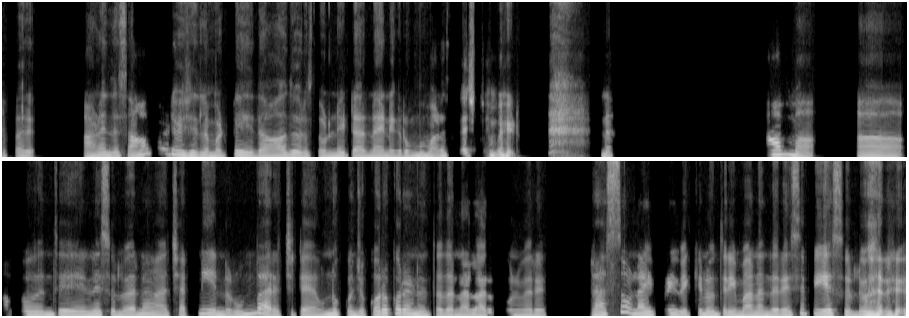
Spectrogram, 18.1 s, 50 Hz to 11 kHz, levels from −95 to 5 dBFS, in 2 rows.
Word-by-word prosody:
இருப்பாரு, 175 -3 -5 0.6
ஆனா 200 +4 +1
இந்த 205 -1 -1
சாப்பாடு 315 - -2
விஷயத்தில 225 -3 +2
மட்டும் 235 +5 0
ஏதாவது 190 +4 0
ஒரு 200 -2 -2
சொல்லிட்டார்னா, 200 0 0
எனக்கு 180 -1 -2
ரொம்ப 205 +4 +1
மனசு 195 +2 -2
கஷ்டமாயிடும்! 230 +1 0 0.8
ந - - 0 1.6
ஆமா. 280 -4 +4 0.6
அ - - +1 0.5
அப்போ 230 0 -21
வந்து 220 +2 -1 0.2
என்ன 220 +2 +2
சொல்லுவாருன்னா, 220 +2 0 0.3
சட்னி 245 +7 -4
என்ன 210 -6 0
ரொம்ப 270 +8 +1
அரைச்சுட்டேன் 195 -3 -3
இன்னும் 235 +1 +2
கொஞ்சம் 200 -2 -1
கொர 230 - +3
கொர 285 -2 +3
இருந்தா 200 -3 0
தான் 180 0 -1
நல்லாயிருக்குன்னுவாரு, 180 0 -2 0.5
ரசம்லாம் 255 - +2
எப்படி 265 +5 -4
வைக்கணும் 225 +2 0
தெரியுமான்னு 195 +2 +2
அந்த 190 -2 +2
ரெசிப்பியே 260 +3 +3
சொல்லுவாரு! 215 +1 +6
210 Hz, 125 wpm, -24 LUFS, 195-235 Hz, 1.6 s, சொல்லுவாரு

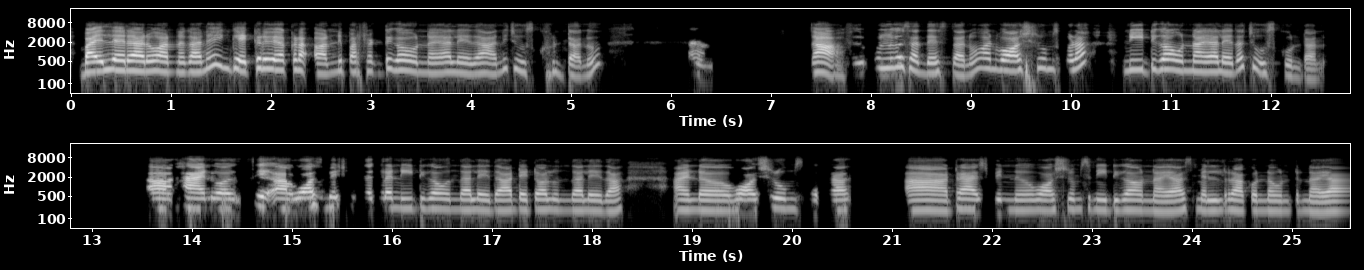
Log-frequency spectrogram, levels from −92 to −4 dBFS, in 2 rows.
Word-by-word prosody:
బయలుదేరారు. 255 +1 +8
అనగానే 235 +5 0
ఇంక 305 0 -8
ఎక్కడవి, 295 +3 +3
అక్కడ 275 -1 +2 0.2
అన్ని 230 +5 -4
పర్ఫెక్ట్‌గా 250 +4 -3
ఉన్నాయా? 225 0 -3
లేదా? 220 0 -2
అని 295 +8 -13
చూసుకుంటాను. 210 -6 -9 1.0
ఆ! - - -5 1.2
ఆ! - - +11 0.3
జుప్ 450 0 -14
ఫుల్‌గా 315 +2 -2
సర్దేస్తాను. 220 -4 -3
అండ్ 295 -2 -3
వాష్‌రూమ్స్ 285 +3 +1
కూడా 310 +8 +2 0.5
నీట్‌గా 280 +1 +1
ఉన్నాయా? 245 -1 +2
లేదా? 225 +7 -2
చూసుకుంటాను. 175 - -11 1.1
ఆ! 215 - +6 0.3
హ్యాండ్ 220 -1 +7
వాసే 210 - -1 0.2
ఆ! - - +8 0.2
వాష్ 230 +2 +3
బషీన్ 260 - -8
దగ్గర 225 +1 -2
నీట్‌గా 215 0 -6
ఉందా? 200 -1 -4
లేదా? 190 0 -3 0.2
డెటాల్ 200 +1 -3
ఉందా 190 0 -4
లేదా? 180 -1 -4 0.7
అండు 195 -1 -2 0.3
వాష్‌రూమ్స్ 205 +1 -3
దేక్క 190 0 -15 0.8
ఆహ్, 190 -1 +2
ట్రాష్ 205 -1 -1
బిను, 195 -1 -11 0.2
వాష్‌రూమ్స్ 200 +2 -7
నీట్‌గా 195 0 -6
ఉన్నాయా? 180 -1 -4
స్మెల్ 190 -1 -8 0.2
రాకుండా 185 -1 -4
ఉంటున్నాయా? 180 -1 -5
215 Hz, 115 wpm, -24 LUFS, 195-250 Hz, 1.2 s, ఆ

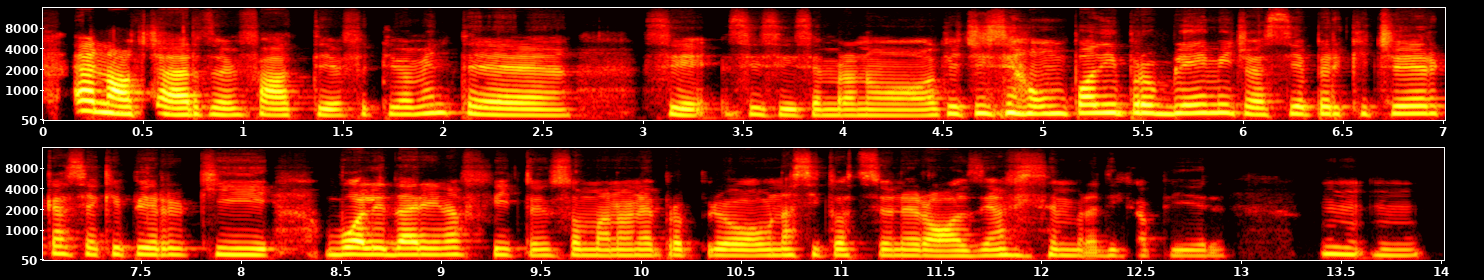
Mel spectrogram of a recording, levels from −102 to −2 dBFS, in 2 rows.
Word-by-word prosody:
Eh 335 - +10
no, 250 -6 +10
certo 215 -2 +3
infatti, 200 -1 0
effettivamente 210 -2 -1 0.3
sì, 195 -4 -3
sì, 225 -2 -8
sì, 195 -1 -3
sembrano 190 -1 -3
che 235 - -1
ci 255 +1 +1
sia 255 +1 +4
un 245 +1 +2
po' 265 +1 +6
di 275 0 +5
problemi, 265 +1 +3
cioè 225 -3 0
sia 225 +2 -3
per 230 0 -2
chi 235 0 -10
cerca, 245 0 0
sia 220 -2 -8
che 215 +1 -8
per 210 -2 -3
chi 205 -1 -4 0.3
vuole 210 0 +3
dare 210 0 +2
in 210 - -4
affitto, 205 -2 -8
insomma 190 0 -6
non 185 +1 -5
è 190 0 -5
proprio 190 -1 -4
una 190 +1 -4
situazione 190 -2 -7
rosea, 170 +1 -3
mi 200 - -5
sembra 185 +1 -9
di 185 - -12
capire. 180 0 -14 0.4
Mh-mh. 215 -6 -8
205 Hz, 175 wpm, -24 LUFS, 190-235 Hz, 0.4 s, Eh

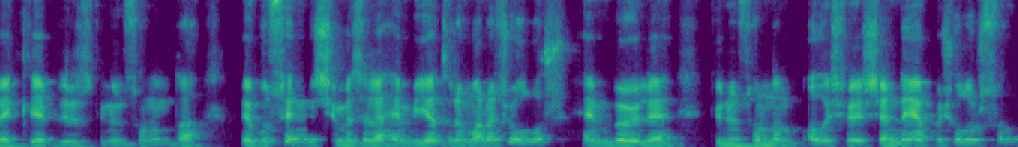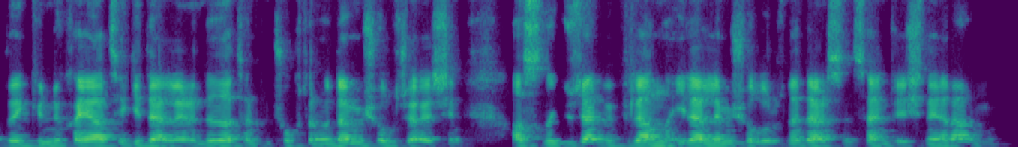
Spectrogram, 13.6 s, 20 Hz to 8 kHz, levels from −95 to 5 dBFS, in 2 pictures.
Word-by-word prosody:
bekleyebiliriz 120 -1 0
günün 100 -1 -9
sonunda. 100 +6 -8 0.3
Ve 140 - +2
bu, 155 - -3
senin 165 +1 +4
için 150 -2 +2
mesela, 135 -1 +1
hem 150 - -2
bir 145 - -2
yatırım 135 +3 +1
aracı 155 +1 -2
olur 165 +1 -4
hem 150 -1 -2
böyle 135 -1 +3 0.3
günün 125 0 -3
sonunda 125 -1 -1 0.2
alışverişlerini 425 - +2
de 155 - +4
yapmış 150 +1 +3
olursun 155 +2 -3
ve 130 - +3
günlük 140 +3 -8
hayati 130 0 +5
giderlerin 110 -4 +1
de 140 - -3
zaten 135 -2 -2
çoktan 455 +4 -8
ödenmiş - - +1
olacağı - - -1
için 460 +1 -2 0.3
aslında 135 0 +4
güzel 170 +4 +1
bir 130 - -11
planla 135 +2 +1
ilerlemiş 130 0 +2
oluruz. 100 +4 -7
Ne 140 - -2
dersin, 155 - +2
sence 125 -6 -1
işine 120 +2 -2
yarar 175 +7 -3
mı? 100 - -23
135 Hz, 190 wpm, -26 LUFS, 130-155 Hz, 0.3 s, hayati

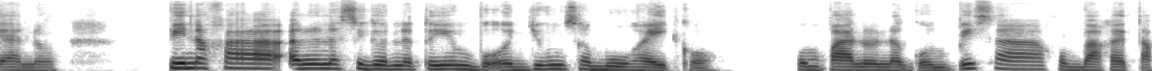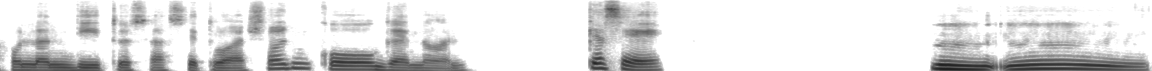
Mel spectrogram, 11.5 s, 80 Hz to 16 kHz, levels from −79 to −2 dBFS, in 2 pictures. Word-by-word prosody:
ano, 145 -1 -4 0.5
pinaka-ano 240 -3 +4
na 225 -1 +1
siguro 205 -4 +1
nito 190 +1 0
yong 195 -2 +2
buod 160 -1 -1
yung 200 +4 0
sa 195 - -1
buhay 160 -6 +1
ko, 125 -1 -7 0.4
kung 165 -1 -4
paano 155 -1 +2
nag-umpisa, 190 - -2
kung 160 -4 -6
bakit 150 -1 -1
ako 150 - -5
nandito 140 -1 -3
sa 135 0 -9
sitwasyon 215 - -5
ko 180 -3 -1
gano'n, 130 -4 -6 0.6
kasi 220 -11 +3 1.4
Mm, 195 -2 +4
170 Hz, 125 wpm, -22 LUFS, 145-205 Hz, 1.4 s, pinaka-ano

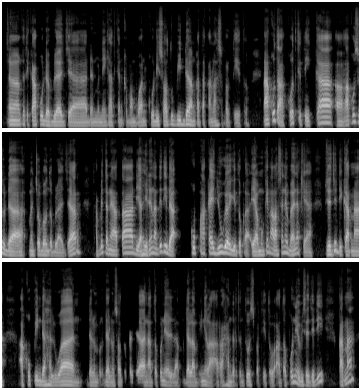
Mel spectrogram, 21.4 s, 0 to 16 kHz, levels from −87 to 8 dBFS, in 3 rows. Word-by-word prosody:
eee, 115 -1 +3
ketika 110 -3 -1
aku 115 0 -2
sudah 100 - +4
belajar 90 -2 +1
dan 90 +1 -4
meningkatkan 90 +1 -6
kemampuanku 95 +2 -5
di 100 0 -1
suatu 100 +4 -2
bidang 115 -2 +2
katakan 90 - -6
lah 100 - -4
seperti 80 -6 -9
itu - - -18 0.2
nah - - +5
aku - - +1
takut - - +1
ketika, 165 +11 +3
eee, 100 -1 -1
aku 195 0 -3
sudah 100 - +4
mencoba 110 0 0
untuk 90 -2 -2
belajar 85 - +2 0.2
tapi 170 - -4
ternyata 125 - +3
di 115 - +4
akhirnya 125 +8 +2
nanti 140 - -3
tidak 190 - +4 0.3
kupakai 155 -1 0
juga 175 +2 +8
gitu 115 -7 +2
Kak - - -3
ya 100 - +5
mungkin 105 - -1
alasannya 150 +6 0
banyak 150 - +1
ya, 85 0 -4 0.2
bisa 120 0 +3
jadi - - +1
karena 100 -1 +2 0.2
aku - - -3
pindah 110 -3 0
haluan 100 -2 +2
dalam 90 -3 -7
dalam 95 -1 -3
suatu 90 -1 -7
kerjaan, 95 -1 -1
ataupun 85 +6 -6
ya 95 - -2
dalam - - -7
dalam 90 -1 -1
inilah 105 -2 -4
arahan 95 +2 -5
tertentu 95 +2 -8
seperti 100 0 -8
itu, - - -7
ataupun 170 +2 -5
ya 115 - -1
bisa 100 -1 -2
jadi 100 +2 -3 0.2
karena - - 0
105 Hz, 180 wpm, -24 LUFS, 95-120 Hz, 0.3 s, juga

